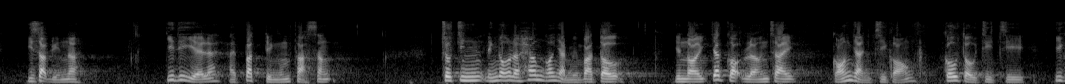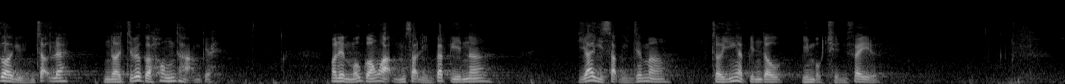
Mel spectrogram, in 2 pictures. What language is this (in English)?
Cantonese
